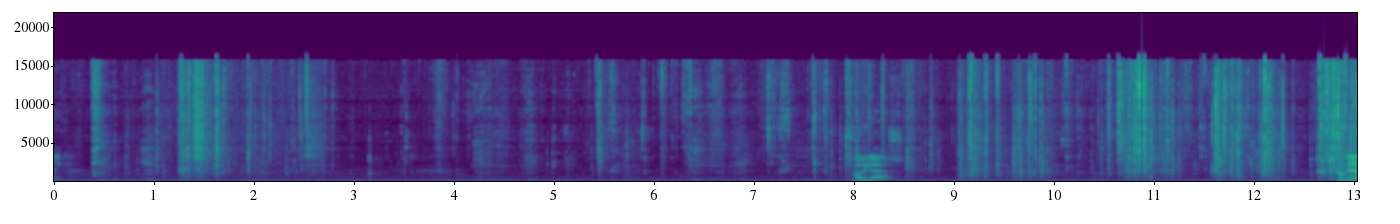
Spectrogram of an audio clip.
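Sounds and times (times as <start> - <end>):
snack bag rustling: 0.4 - 4.0, 7.6 - 13.0.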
